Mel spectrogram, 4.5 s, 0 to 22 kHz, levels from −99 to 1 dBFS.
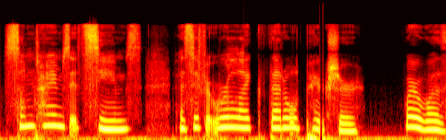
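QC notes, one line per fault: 2.44–4.47 s, channel delay (comb filtering): the speech turns thin and phasey, with a first notch near 5 kHz. One channel lags by roughly a tenth of a millisecond before mono summing.
3.20–3.23 s, gap at a join of encoded pieces: a 33 ms gap with smeared edges cuts the speech. Separately encoded pieces were joined with their encoder delay and padding untrimmed.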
